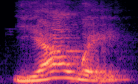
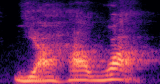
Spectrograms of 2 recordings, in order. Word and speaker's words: Yahweh: Yahweh is a mispronouncion. It's no such thing of a God of the Hebrews called Yahweh. There's no E in Hebrew. So you cannot get that. It's Yahawah.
